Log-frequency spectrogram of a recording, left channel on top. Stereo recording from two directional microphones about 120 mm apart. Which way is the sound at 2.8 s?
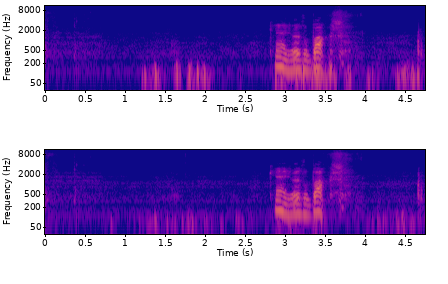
35° left (ahead or behind).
